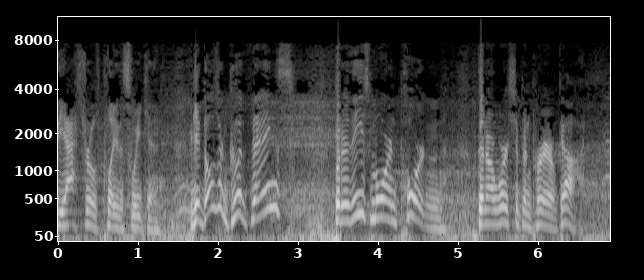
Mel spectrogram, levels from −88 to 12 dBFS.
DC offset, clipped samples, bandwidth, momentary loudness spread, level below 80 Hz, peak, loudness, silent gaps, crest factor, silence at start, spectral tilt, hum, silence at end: under 0.1%; under 0.1%; 8 kHz; 11 LU; -30 dBFS; 0 dBFS; -17 LUFS; none; 16 dB; 0 s; -8 dB/octave; none; 0 s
